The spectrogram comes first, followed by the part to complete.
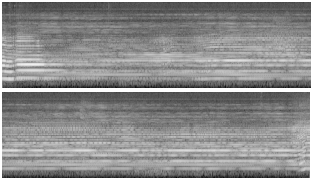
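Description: Carnatic violins playing a slow, unaccompanied passage: a rising glide into a loud held note, then long sustained notes with slight waverings in pitch over a steady drone.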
